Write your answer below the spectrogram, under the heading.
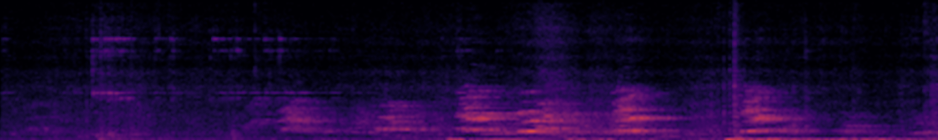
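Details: Young pedigree Scottish Terriers from a fresh litter start with quiet whines that build into louder, wavering high-pitched whimpers and yelps in the second half, with thumps of movement below.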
